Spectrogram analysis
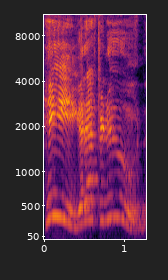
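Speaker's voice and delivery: high, slow, chipper cop voice.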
